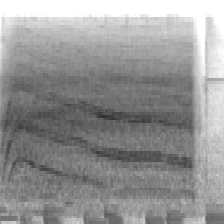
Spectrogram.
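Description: A Metabo LTX cordless drill-driver runs continuously, driving a large screw, its motor whining steadily with rising pitch, then cuts out abruptly near the end with a brief high tone after. Light knocking accompanies it underneath.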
